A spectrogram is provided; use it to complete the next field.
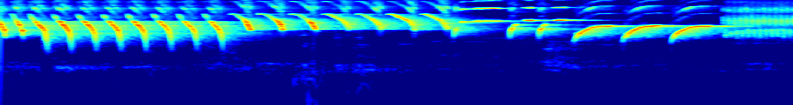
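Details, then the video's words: Canary song used as a tutor for young canaries learning to sing: rapid series of downward-sweeping whistled notes, then higher rolling trills and a few rising upslurred phrases, bright and continuous. "kenari gacor panjang buat pancingan kenari paud belajar bunyi agar NYAUT"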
